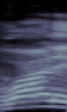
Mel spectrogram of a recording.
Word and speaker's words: வாழை: இப்போது வாழை என்றால் முந்தைய பண்டிதர்கள் என்ன மாதிரி உச்சரிப்பார்கள், வாயை என்று உச்சரிப்பார்கள்.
